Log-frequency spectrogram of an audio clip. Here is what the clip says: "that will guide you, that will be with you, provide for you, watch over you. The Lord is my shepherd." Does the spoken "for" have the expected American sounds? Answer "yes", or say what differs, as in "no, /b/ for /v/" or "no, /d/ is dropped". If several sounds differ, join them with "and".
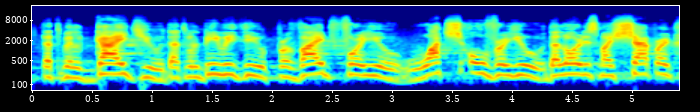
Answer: yes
